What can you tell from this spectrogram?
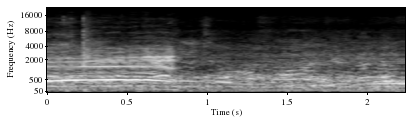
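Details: Deshal breed cow with calf at the Aftabganj cattle market on 4 March 2025. A brief, drawn-out tonal moo lasts under a second, holding steady and then dropping away, followed by market bustle and men's voices.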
